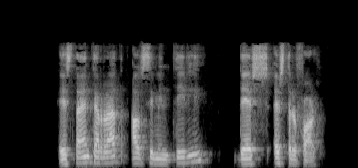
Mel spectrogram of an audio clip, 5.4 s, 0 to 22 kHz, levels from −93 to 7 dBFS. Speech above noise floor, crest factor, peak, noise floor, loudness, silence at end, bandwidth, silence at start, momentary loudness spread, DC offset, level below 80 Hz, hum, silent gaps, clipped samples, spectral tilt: over 72 dB; 18 dB; -2 dBFS; under -90 dBFS; -18 LUFS; 0.6 s; 8 kHz; 0.9 s; 8 LU; under 0.1%; -60 dBFS; none; 3.30-3.50 s; under 0.1%; -3 dB/octave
